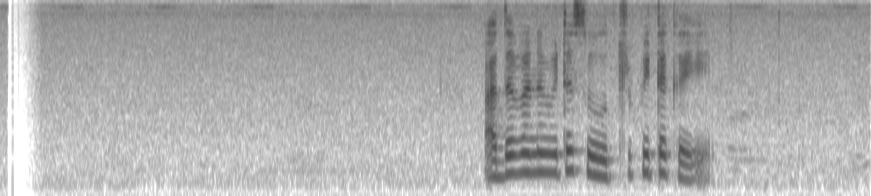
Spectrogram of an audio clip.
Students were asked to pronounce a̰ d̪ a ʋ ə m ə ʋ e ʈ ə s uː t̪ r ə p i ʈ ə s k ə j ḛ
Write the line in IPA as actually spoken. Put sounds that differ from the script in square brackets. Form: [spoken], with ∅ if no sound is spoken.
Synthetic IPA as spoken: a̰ d̪ [ə] ʋ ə [n] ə ʋ [i] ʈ ə s uː t̪ r ə p i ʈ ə [∅] k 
